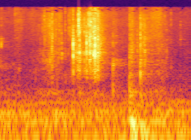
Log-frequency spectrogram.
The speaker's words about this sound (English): Sorry, I don't know if you guys hear the crunching, but tearing up these uh, honey roasted peanuts. Good protein source.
